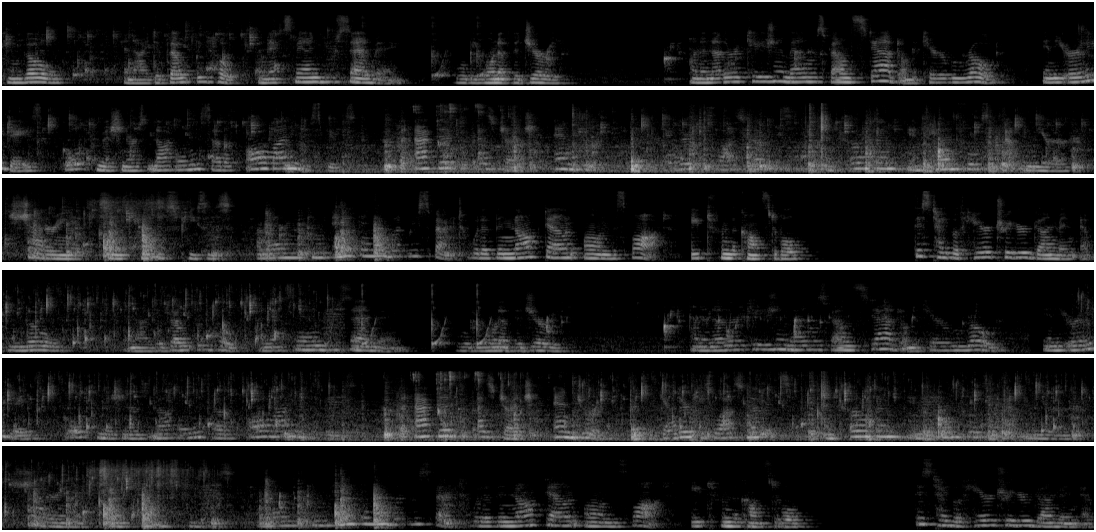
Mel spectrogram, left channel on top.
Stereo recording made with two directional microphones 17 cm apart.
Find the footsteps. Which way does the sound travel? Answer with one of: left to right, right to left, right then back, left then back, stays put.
left then back.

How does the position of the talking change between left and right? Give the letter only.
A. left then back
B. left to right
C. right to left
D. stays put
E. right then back
E.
